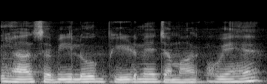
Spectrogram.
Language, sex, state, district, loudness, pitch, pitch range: Hindi, male, Karnataka, Bangalore, -14 LUFS, 120 Hz, 115-125 Hz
